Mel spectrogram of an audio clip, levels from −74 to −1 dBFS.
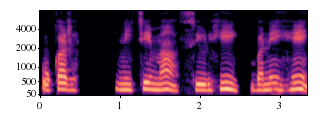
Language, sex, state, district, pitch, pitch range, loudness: Chhattisgarhi, female, Chhattisgarh, Jashpur, 210 Hz, 195-225 Hz, -17 LUFS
